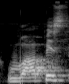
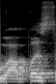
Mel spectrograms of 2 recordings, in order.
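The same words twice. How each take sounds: First: वापिस said as "vaapis"; wrong vowel. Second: वापस said as "vaapas"; correct vowel. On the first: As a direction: put an i before the s in वापिस. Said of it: "गलत होता है". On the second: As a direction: put an a before the s in वापस. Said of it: "इसको वापस स कहते हैं". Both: Shown as a demonstration.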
